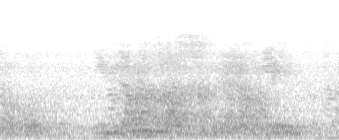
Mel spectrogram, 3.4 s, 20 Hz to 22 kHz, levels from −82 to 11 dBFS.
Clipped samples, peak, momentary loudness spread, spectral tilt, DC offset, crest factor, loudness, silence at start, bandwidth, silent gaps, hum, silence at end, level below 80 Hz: under 0.1%; -30 dBFS; 9 LU; -5 dB/octave; under 0.1%; 16 dB; -45 LUFS; 0 s; 8.2 kHz; none; none; 0 s; -70 dBFS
